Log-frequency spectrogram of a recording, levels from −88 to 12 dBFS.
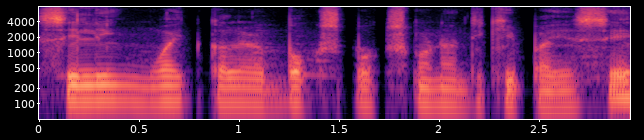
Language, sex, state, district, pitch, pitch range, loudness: Nagamese, male, Nagaland, Kohima, 100 Hz, 95-115 Hz, -18 LUFS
